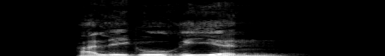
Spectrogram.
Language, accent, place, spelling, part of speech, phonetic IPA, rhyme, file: German, Germany, Berlin, Allegorien, noun, [aleɡoˈʁiːən], -iːən, De-Allegorien.ogg
- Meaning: plural of Allegorie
